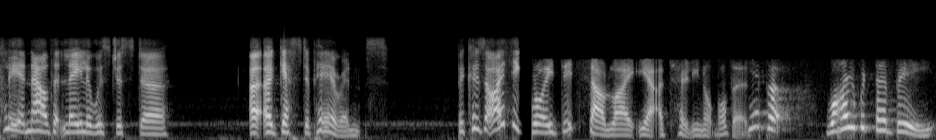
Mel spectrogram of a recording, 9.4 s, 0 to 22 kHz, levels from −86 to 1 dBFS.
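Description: At 5.18 s a handover gap cuts the speech for 140 ms, until 5.32 s. While the call switched networks no frames arrived, so the sound decays quickly to silence. The waveform shows a flat stretch and the spectrogram a blank vertical band.

From 5.32 s to the end, fallback to narrowband takes hold: the call leaves the wideband codec, whose clean sound points to AMR-WB near its 23.85 kbit/s top rate, for one that fits AMR-NB at 12.2 kbit/s. Nothing remains above 4 kHz, so the sound turns duller and rougher, and the spectrogram's upper band goes abruptly empty.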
